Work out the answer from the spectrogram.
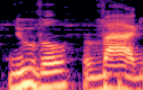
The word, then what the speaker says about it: Nouvelle Vague: but with a new wave and that is nouveau vag yes after a couple months our wonderful subscribers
